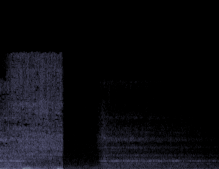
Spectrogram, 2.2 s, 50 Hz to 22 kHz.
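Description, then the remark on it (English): A single loud breath exhaled through the nose during a guided breathing exercise, lasting about half a second, followed by near-silence with faint background noise. No one speaks. “And I invite all of you to just breathe 1 breath with me right now through your nose. Exhaling through the nose.”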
